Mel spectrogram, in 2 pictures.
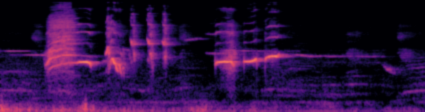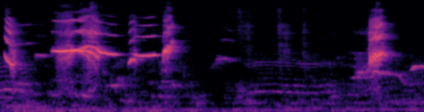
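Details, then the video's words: Oriental magpie-robin song for boosting breeding condition: rich whistles, rasping buzzes and sharp chips in varied phrases, quieter after six seconds, a lone slurred note near the end, with low rumbling at the start. "pancingan suara Kacer untuk mendongkrak birahi"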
